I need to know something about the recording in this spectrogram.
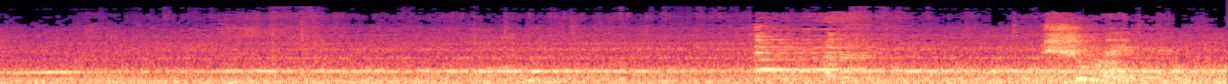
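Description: Brussels CAF Boa metro train heard from inside the car: a steady rumble of wheels on rail under a whine that rises in pitch, then holds steady as the train gets up to speed. A brief squeal comes about four seconds in, and passengers' voices start near the end.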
